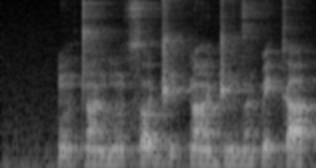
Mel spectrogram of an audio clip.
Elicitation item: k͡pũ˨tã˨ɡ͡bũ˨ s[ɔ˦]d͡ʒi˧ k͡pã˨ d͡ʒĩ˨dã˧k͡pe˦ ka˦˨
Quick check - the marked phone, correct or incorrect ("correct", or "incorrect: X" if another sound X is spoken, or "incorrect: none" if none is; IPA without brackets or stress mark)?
incorrect: ɔ˧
